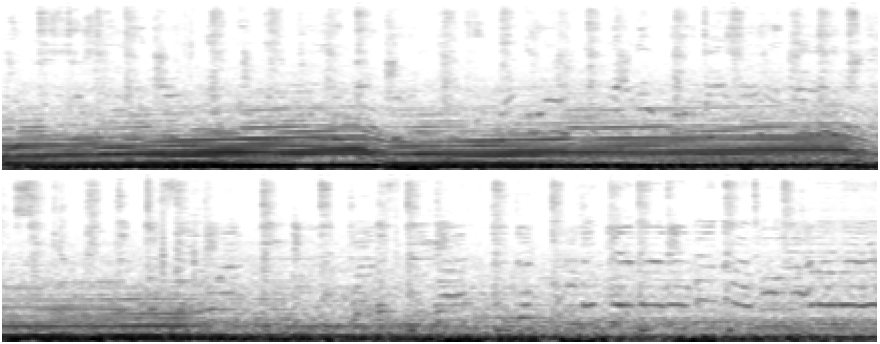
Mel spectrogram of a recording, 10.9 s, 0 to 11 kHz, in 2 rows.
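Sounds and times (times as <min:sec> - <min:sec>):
car engine accelerating with upshift: 0:00.0 - 0:10.9
music playing: 0:00.0 - 0:10.9.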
